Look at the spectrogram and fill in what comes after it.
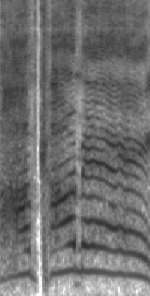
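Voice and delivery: loud, high all-out yell, coming drawn out long. Describing a clip, the speaker acts out the man in it: retelling a yell. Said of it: "where he's just yelling".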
